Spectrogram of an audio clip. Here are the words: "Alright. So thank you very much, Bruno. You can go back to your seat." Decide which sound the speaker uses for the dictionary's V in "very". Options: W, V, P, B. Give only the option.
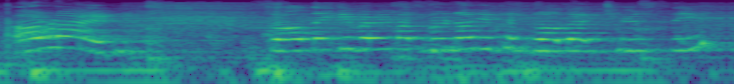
V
